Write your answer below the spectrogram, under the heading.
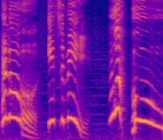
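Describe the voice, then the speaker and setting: Pitched extremely high, the voice is a put-on character voice. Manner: exaggerated, cartoonish, cheerful.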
